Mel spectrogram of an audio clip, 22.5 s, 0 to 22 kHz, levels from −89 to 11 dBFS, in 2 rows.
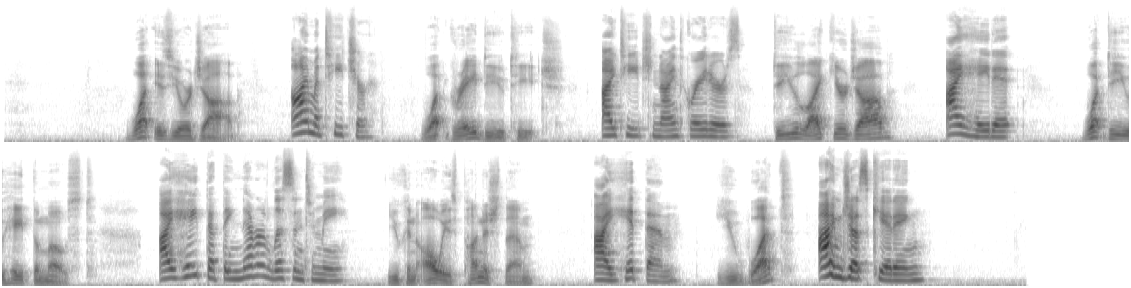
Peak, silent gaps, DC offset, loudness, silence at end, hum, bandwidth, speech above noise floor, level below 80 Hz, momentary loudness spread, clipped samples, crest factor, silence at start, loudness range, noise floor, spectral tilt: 0 dBFS; none; under 0.1%; -27 LUFS; 2.05 s; none; 19.5 kHz; 33 dB; -56 dBFS; 18 LU; under 0.1%; 30 dB; 1.25 s; 8 LU; -60 dBFS; -4 dB/octave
